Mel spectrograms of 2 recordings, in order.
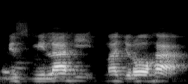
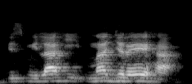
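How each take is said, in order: First: The vowel after majr sounds like 'o'. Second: The vowel after majr sounds like 'e'. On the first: It follows the written spelling. "tulisannya majro" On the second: It follows the Hafs reading with imalah. "dalam riwayat Hafs dibacanya imalah"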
